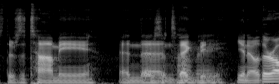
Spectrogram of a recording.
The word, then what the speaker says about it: Begbie: Yeah, Robert Carlyle as Bigby. – Begbie.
